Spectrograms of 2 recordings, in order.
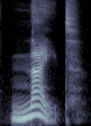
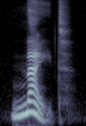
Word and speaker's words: night: Night. Say it. Night. The GH is silent.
